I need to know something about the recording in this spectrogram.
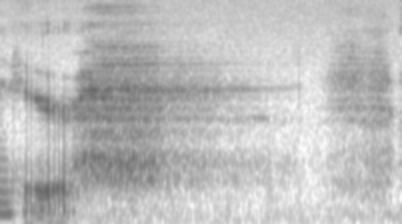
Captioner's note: exhaling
